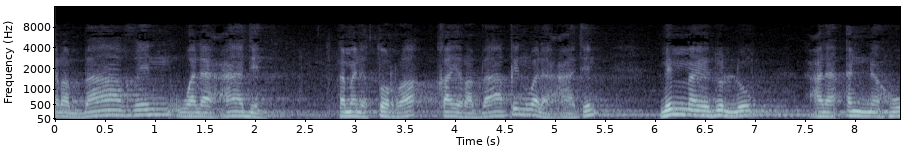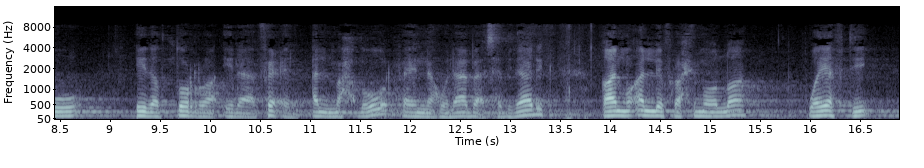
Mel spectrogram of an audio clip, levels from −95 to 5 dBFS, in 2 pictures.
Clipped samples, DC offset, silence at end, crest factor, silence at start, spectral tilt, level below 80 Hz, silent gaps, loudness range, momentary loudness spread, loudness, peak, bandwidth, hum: under 0.1%; under 0.1%; 0 s; 20 dB; 0 s; -8.5 dB/octave; -58 dBFS; none; 3 LU; 13 LU; -27 LUFS; -6 dBFS; 9 kHz; none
